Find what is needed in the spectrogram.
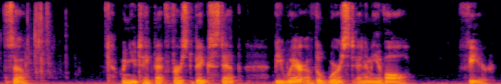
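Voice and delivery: soft, measured storybook reading; reading to children. Acted. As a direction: read it gently to a young audience, letting lines land. Reads picture book aloud.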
